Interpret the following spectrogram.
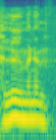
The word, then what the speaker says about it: aluminum: Yeah, look, they're all brand new aluminium body panels. Or as the Americans say, aluminum.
